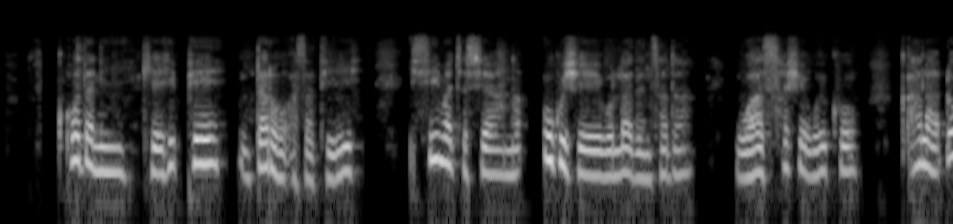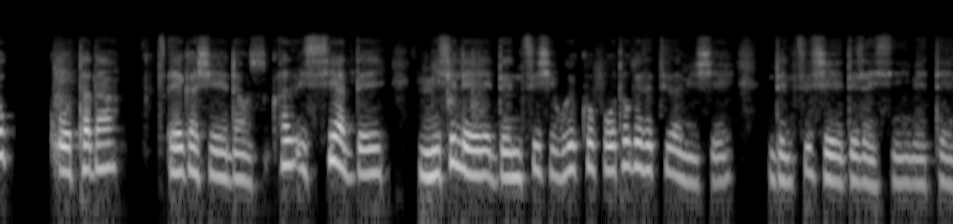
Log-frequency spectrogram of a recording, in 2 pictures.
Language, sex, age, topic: Gamo, male, 25-35, government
